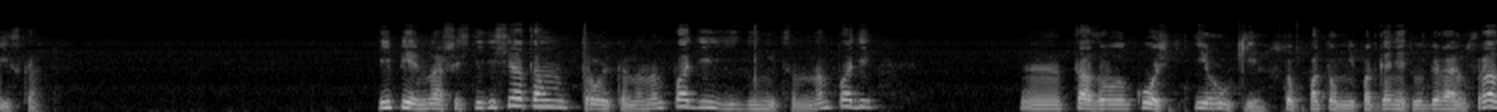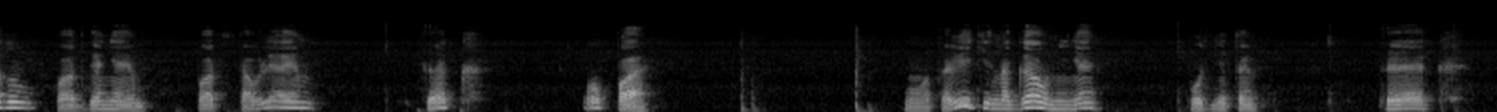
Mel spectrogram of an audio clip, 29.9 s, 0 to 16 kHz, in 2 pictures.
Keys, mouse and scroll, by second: 0.7-4.2 drag, 5.2 click, 5.9 KP_3, 7.6 KP_1, 11.9 shift+click, 12.9 shift+click, 14.2-19.0 drag, 19.7-21.3 middle drag, 22.4 KP_3, 23.6 KP_1, 24.6 click, 25.7-26.9 drag, 27.1-28.3 middle drag, 29.5 click.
